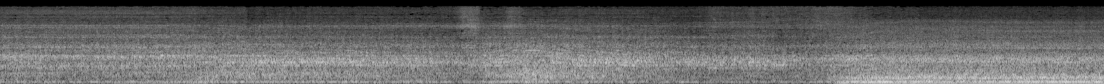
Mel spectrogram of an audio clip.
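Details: Chevrolet Malibu Classic, first start in ten years, during electric choke adjustment: steady, even idle beat that settles into a fuller, lower idle with no stumbling or knocks. Normal idle.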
